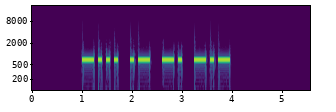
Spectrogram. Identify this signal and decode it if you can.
Morse code, heard as a keyed tone, about 15 wpm, 700 Hz. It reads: BANK
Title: Four Letter Words - 15wpm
